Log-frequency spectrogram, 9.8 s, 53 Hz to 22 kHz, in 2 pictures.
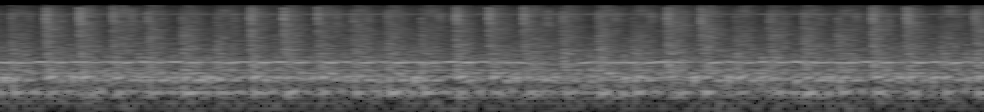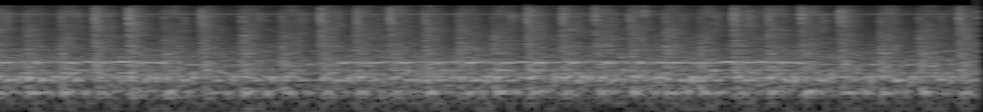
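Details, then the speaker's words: CNY embroidery machine (M21), sent from Mojokerto in a fully jammed state with heavy rotation, test run after servicing before shipping. Quick, even stitching clatter at a steady rate with no knocks, skips or binding: runs smoothly, no problems, ready to ship. "Oke, tidak ada kendala ya. Saya nyatain ini. Oke. Sudah halus, tidak ada kendala. Jadi siap dikirim ya."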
